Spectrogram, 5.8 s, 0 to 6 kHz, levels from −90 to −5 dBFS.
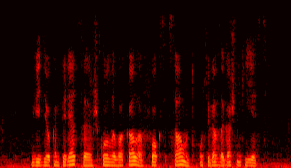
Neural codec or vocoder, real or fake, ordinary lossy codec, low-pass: none; real; AAC, 24 kbps; 5.4 kHz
